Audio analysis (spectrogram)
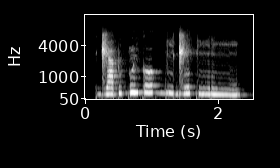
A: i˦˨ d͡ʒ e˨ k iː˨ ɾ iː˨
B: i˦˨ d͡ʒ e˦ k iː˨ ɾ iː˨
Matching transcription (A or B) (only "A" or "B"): B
